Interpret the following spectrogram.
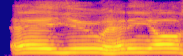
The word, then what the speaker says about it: Eugenio: by Rick rizz um it was like Hey You hennio Suarez nice I love the name too because it doesn't look like how it's spelled and then they call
